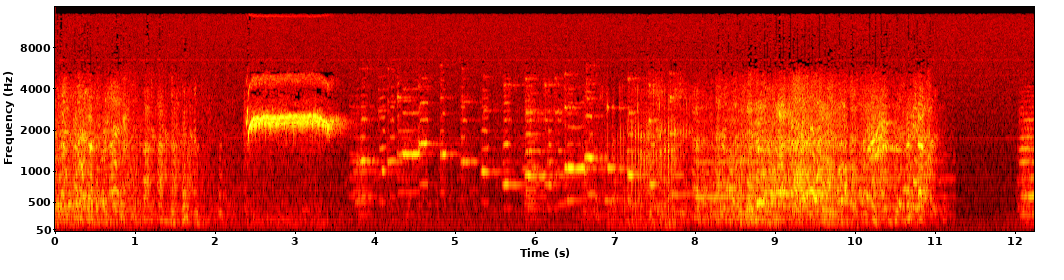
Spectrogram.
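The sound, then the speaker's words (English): A shrill whistle is blown in one loud, steady blast lasting about a second to wake a sleeping man in Dennis the Menace, surrounded by excited chattering voices and laughter, with bright plinking music afterward. “On second thought, here's your whistle back,”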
